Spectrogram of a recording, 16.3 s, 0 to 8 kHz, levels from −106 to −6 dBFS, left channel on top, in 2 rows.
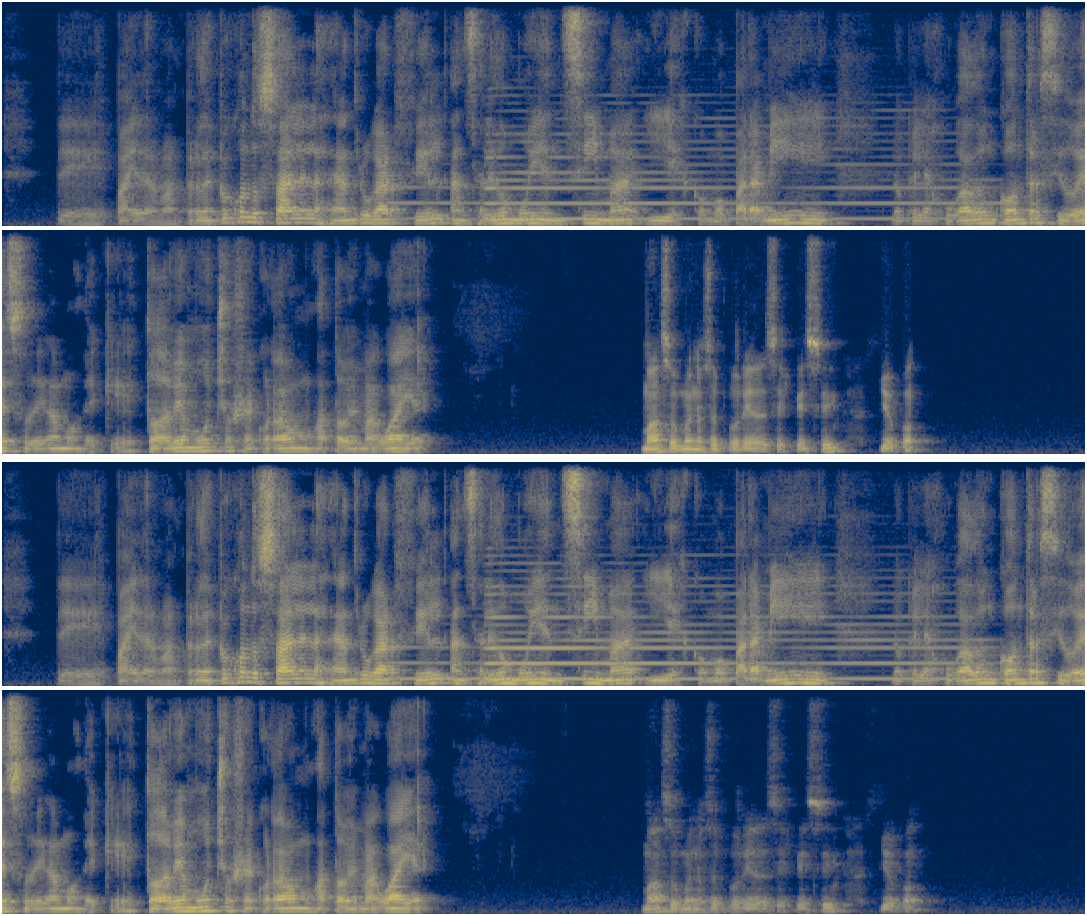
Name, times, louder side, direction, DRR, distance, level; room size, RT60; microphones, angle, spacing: voice 1, 0.4-11.3, right 3 dB, 10° right, 0.3 m, -34 dB
Wind instrument woodwind instrument, 2.8-7.7, right 5 dB, 40° right, 0.7 m, -42 dB
voice 2, 12.9-14.4 14.7-15.0, left 7 dB, 85° left, 0.4 m, -36 dB
3.9 x 2.8 x 2.5 m
head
